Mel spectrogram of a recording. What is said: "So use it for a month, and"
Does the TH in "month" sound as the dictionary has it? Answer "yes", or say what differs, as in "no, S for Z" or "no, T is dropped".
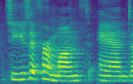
yes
